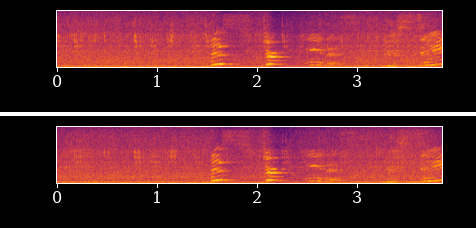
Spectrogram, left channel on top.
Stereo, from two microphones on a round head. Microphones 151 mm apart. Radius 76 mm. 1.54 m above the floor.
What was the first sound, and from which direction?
A shout, 5° right (ahead or behind).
